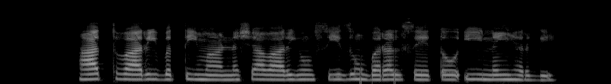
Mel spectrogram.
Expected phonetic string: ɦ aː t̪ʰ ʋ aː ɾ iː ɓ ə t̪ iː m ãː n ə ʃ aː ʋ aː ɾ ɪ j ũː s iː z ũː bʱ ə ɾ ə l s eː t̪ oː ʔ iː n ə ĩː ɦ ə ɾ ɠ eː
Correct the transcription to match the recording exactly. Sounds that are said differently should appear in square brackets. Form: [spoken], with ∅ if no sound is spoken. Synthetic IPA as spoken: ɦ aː t̪ʰ ʋ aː ɾ iː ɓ ə t̪ iː m ãː n ə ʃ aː ʋ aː ɾ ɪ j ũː s iː z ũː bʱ ə ɾ ə l s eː t̪ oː ʔ iː n ə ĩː ɦ ə ɾ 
